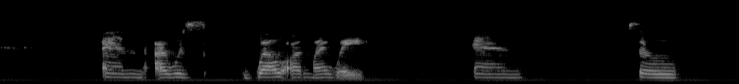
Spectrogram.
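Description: A woman speaks calmly and clearly into a microphone, in short phrases.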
